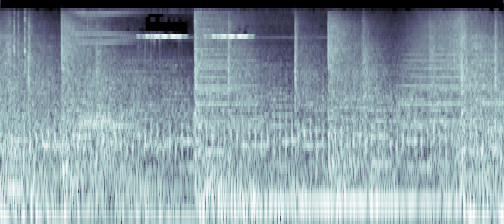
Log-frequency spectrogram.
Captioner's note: electronic beeps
